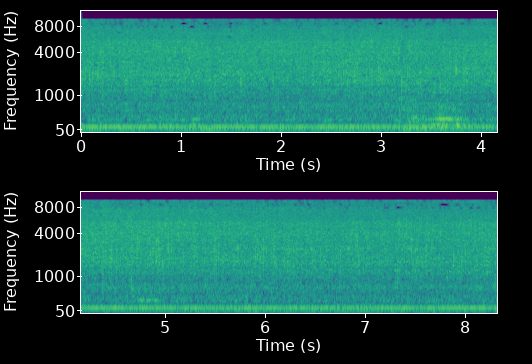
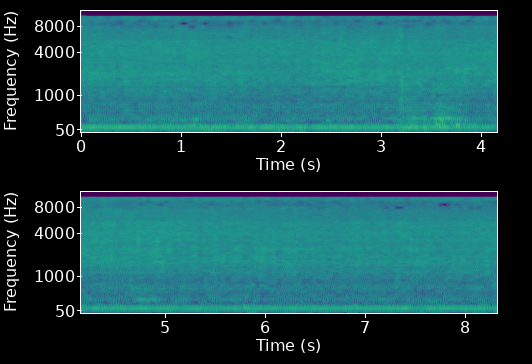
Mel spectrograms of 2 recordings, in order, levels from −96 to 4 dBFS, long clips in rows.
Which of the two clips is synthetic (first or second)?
second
